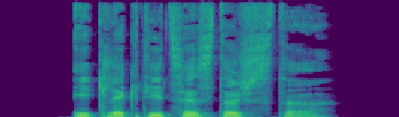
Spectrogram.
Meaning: inflection of eklektizistisch: 1. strong/mixed nominative/accusative feminine singular superlative degree 2. strong nominative/accusative plural superlative degree
- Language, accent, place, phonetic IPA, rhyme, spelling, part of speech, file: German, Germany, Berlin, [ɛklɛktiˈt͡sɪstɪʃstə], -ɪstɪʃstə, eklektizistischste, adjective, De-eklektizistischste.ogg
